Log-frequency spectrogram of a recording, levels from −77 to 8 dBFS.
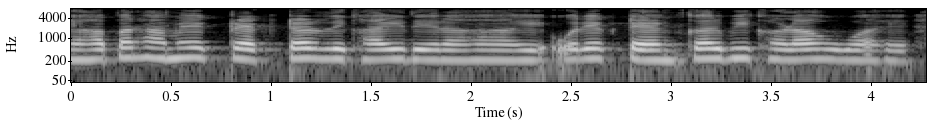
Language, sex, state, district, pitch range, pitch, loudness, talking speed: Hindi, female, Chandigarh, Chandigarh, 220-240 Hz, 225 Hz, -15 LUFS, 240 wpm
